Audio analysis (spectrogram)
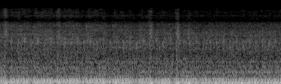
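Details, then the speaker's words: Toyota pickup with 22RE engine, first drive after fitting a replacement '93 computer: rough, uneven idle with irregular soft exhaust pops over a low rumble and shaking; popping persists, cause unclear, not overheating. "you can still hear that popping of the exhaust. Well, there it goes."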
